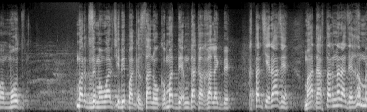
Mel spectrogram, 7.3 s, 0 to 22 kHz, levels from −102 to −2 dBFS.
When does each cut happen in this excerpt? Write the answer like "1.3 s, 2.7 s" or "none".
5.0 s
